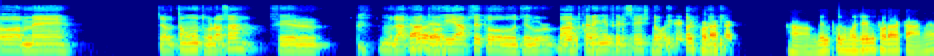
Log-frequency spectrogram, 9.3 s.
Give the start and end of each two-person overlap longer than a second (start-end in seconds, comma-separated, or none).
5.6-7.3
